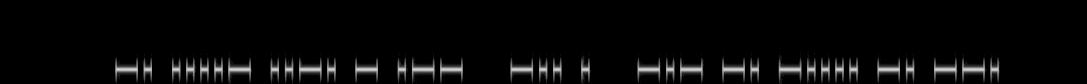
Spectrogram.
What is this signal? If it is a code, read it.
Morse code, heard as a keyed tone, about 17 wpm, 700 Hz. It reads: N4FTW DE KN6NG
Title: USA Callsign DE Callsign - 5 Characters - 17wpm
